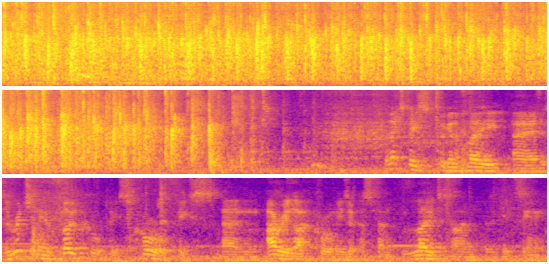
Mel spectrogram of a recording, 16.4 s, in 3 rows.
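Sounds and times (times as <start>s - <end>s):
audience applause: 0.0s - 8.0s
speech: 10.8s - 16.3s.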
